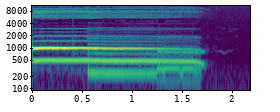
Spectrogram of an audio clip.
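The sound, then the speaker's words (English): A man imitates a werewolf howl while sneaking up on children from the bushes at night: one loud, sustained, steady-pitched mid-range howl that holds for under two seconds, a lower tone joining partway through, then stops abruptly into silence. “you know, and sneak up and be the werewolf.”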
